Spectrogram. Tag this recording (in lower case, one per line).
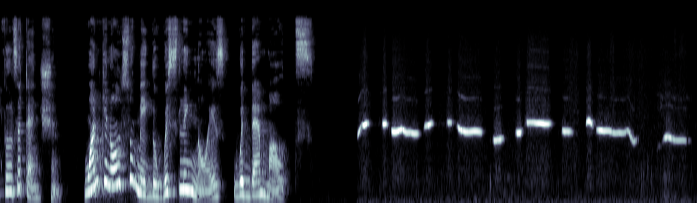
people whistling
